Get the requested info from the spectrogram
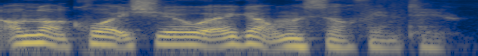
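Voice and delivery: terrible, clumsy put-on British accent. Speaker voices what a fighter is thinking during a fight, bad Mark Hunt impression. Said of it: "that was British".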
